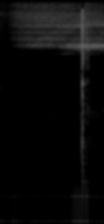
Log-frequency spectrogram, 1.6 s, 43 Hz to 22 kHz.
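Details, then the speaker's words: Cheap Chinese digital buck/boost DC converter module fed 13.6 V and being raised toward about 15–16 V output under load. A thin, steady high-pitched whine with one knock as the board moves. Inductor squeal, heard at various voltages. "uh that seems all right but yeah there's quite a lot of squealing from the inductors at various"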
